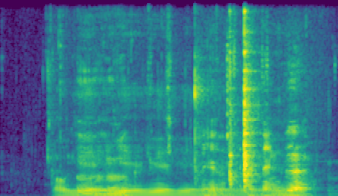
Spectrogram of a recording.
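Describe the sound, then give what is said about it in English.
Knife and fork clink and scrape against a plate beneath a steady, sustained voice. “Up in there, stick that fork in there, get that knife in there.”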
